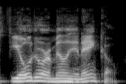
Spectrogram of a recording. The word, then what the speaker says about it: Fyodor Emelianenko: the name he doesn't even know how to pronounce. Like, it's Fyodor Emelianenko, the last fucking emperor, one of the greatest heavyweights to ever grace any form of mixed martial arts fighting, folks.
